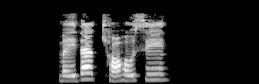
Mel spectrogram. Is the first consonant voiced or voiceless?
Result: voiced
